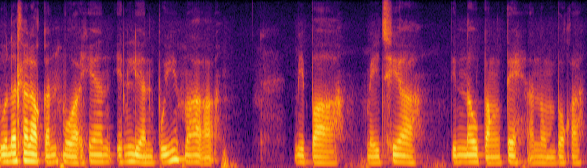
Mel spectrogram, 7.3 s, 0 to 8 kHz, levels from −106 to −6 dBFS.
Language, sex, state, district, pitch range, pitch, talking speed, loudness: Mizo, male, Mizoram, Aizawl, 105-120 Hz, 115 Hz, 140 wpm, -19 LUFS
